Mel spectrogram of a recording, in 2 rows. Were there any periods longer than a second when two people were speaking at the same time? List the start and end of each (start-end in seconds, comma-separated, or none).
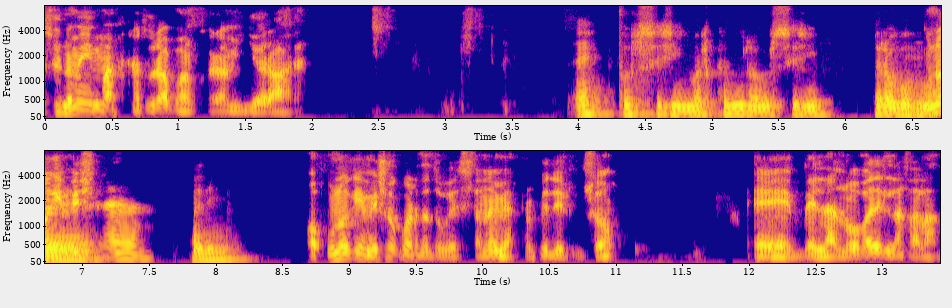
none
